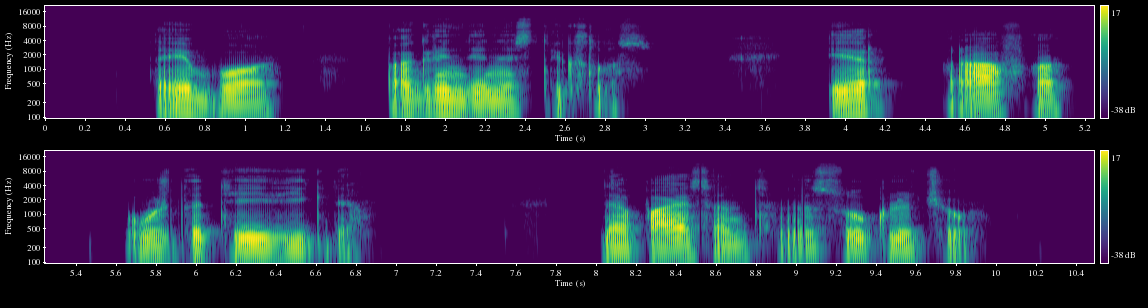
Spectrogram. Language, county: Lithuanian, Kaunas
